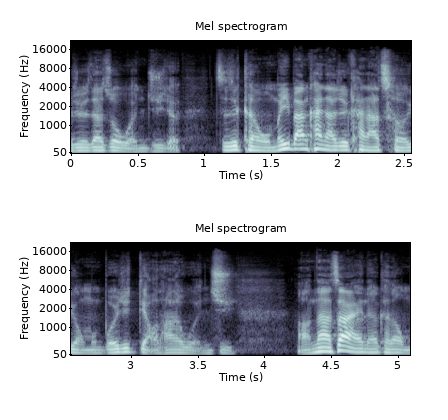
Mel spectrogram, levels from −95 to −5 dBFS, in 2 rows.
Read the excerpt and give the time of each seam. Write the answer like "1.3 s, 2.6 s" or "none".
none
